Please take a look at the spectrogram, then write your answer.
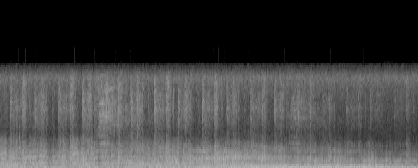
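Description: Blue Angels jets rolling out of formation during an air show demo, a loud, continuous roaring rumble that swells slightly toward the end with no talk over it.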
